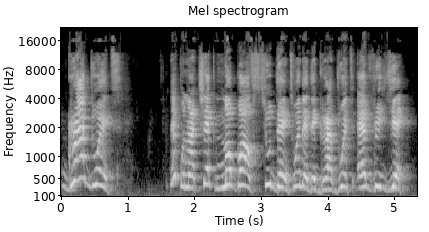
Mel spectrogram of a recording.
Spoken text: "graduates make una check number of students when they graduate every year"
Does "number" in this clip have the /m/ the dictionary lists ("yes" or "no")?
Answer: no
